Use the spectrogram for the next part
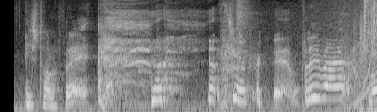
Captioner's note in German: lacht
